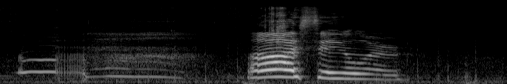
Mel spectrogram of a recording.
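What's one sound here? A young woman speaks with animation into a microphone, her voice rising in drawn-out exclamations.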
